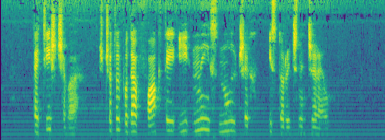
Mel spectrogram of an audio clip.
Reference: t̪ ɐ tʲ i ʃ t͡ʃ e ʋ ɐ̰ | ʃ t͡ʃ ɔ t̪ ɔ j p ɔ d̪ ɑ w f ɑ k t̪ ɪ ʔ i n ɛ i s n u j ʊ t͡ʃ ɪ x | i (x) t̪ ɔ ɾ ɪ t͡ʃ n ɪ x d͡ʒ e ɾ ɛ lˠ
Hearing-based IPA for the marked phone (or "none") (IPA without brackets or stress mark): s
